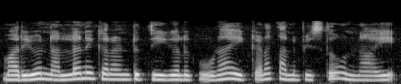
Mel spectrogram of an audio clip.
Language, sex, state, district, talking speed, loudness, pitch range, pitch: Telugu, female, Telangana, Mahabubabad, 120 wpm, -14 LUFS, 215-235 Hz, 220 Hz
